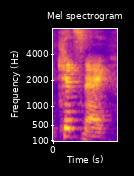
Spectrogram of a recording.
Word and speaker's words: kitsune: connection that goes through kissne I'm using pronunciation thank you Wikipedia for the uh pronunciation kitsne which is a Japanese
